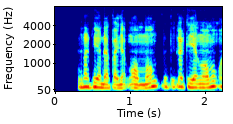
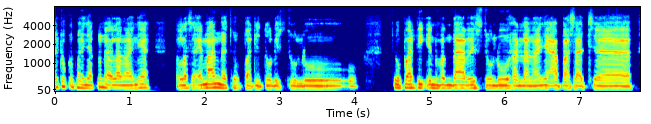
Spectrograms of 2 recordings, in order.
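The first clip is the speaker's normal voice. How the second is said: lower, slow grumble of a hesitant person; a lightly voiced doubter weighing obstacles; hesitant worrier; 6 semitones lower than usual. (meniru orang ragu, suara lebih rendah dan pelan)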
